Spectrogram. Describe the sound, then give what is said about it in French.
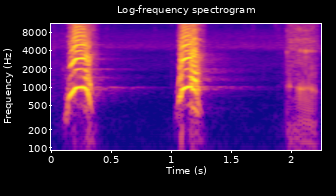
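A person imitates a barking dog: two loud woofs about a second apart, followed by a softer, rougher third bark, with no other talking. “Je suis le chien.”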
